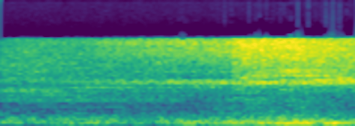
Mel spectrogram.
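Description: A deep, steady rumble with a rushing hiss over it that swells near the end, typical of a cinematic whoosh or rumble sound effect in an animated intro.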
